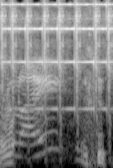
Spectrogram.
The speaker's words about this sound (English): It's the return of the bell, baby. That was the Kobe bell.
